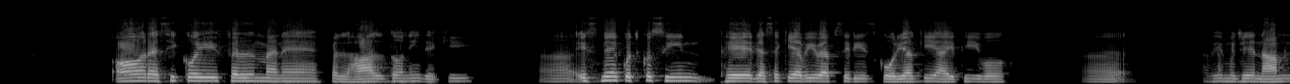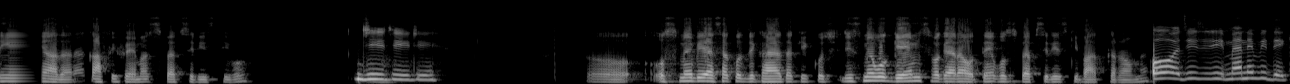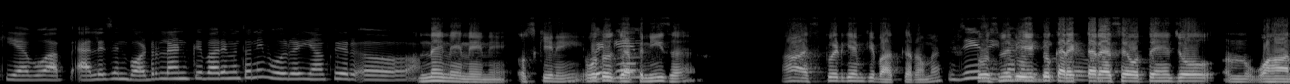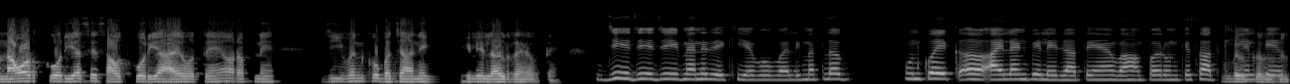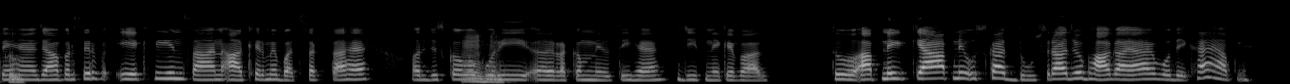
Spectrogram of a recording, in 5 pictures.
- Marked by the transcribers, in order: background speech; in English: "फेमस"; tapping; in English: "गेम्स"; in English: "करैक्टर"; in English: "आइलैंड"
- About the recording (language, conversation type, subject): Hindi, unstructured, किताब पढ़ना और फ़िल्म देखना, इनमें से आपको कौन-सा अधिक रोमांचक लगता है?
